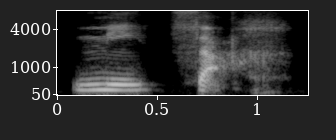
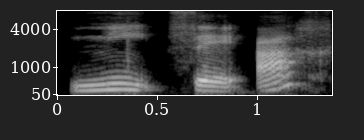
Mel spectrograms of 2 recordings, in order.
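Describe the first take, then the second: First: Two syllables, with no e sound in the middle. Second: Three syllables, with an e sound in the middle. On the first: "or just as I, A" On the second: "This is the I, E, A"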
